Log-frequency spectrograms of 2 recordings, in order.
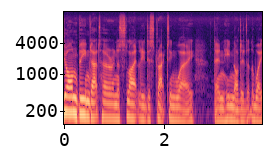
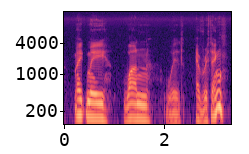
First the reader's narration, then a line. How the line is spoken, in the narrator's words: he said slowly and carefully, as if quoting something he'd heard a long time ago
